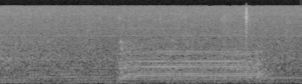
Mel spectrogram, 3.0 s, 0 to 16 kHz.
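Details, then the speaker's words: 1995 Chevy Tahoe 5.7 TBI, cranks but won't start; fuel pump relay jumped across pins 30 and 87: steady electric hum about 1.5 s as pump primes and fuel reaches rail; normal pump operation, relay suspected faulty, engine then starts. "Yeah, we definitely did. I could actually hear the fuel coming up to the rail."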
